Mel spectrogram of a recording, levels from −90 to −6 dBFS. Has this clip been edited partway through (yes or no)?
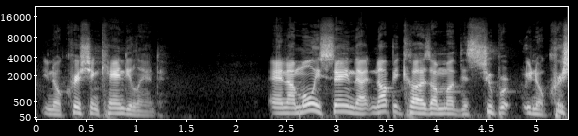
no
